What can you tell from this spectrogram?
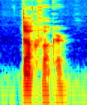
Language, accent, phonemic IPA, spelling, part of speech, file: English, US, /ˈdʌkˌfʌkə(ɹ)/, duckfucker, noun, En-us-duckfucker.ogg
- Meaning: Term of abuse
